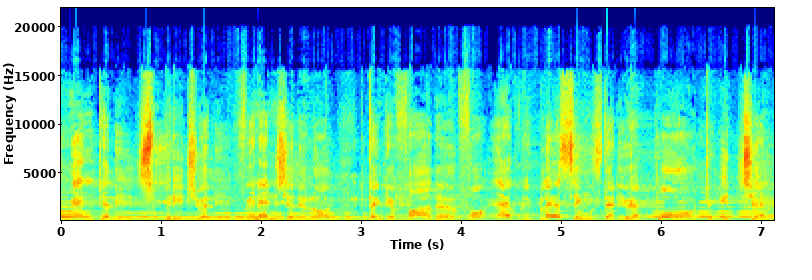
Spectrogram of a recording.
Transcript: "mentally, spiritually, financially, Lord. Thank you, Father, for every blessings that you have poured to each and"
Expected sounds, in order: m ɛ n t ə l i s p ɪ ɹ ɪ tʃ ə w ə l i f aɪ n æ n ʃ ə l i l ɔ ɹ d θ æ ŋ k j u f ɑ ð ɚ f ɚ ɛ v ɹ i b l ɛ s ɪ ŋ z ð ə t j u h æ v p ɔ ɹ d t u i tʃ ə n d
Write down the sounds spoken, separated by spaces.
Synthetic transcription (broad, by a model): m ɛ n t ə l i s p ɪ ɹ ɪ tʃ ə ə l i f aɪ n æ n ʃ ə l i l ɔ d t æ ŋ k j u f ɑ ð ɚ f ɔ ɛ v ɹ i b l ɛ s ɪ ŋ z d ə t j u h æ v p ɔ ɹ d t u i tʃ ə n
